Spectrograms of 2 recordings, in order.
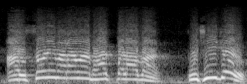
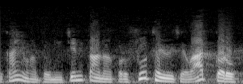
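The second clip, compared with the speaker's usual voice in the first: much lower and softer soothing voice; calm reassuring sage; 7 semitones lower, 4 dB quieter than usual. A narrator's reading. Narad calming the weeping family, low soft reassurance. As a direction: settle them gently, low and quiet.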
